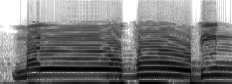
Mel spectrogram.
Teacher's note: ضاد کو پر پڑھیں گے، ضاد حروف مستعلیہ میں سے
